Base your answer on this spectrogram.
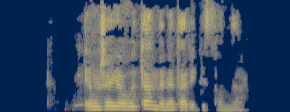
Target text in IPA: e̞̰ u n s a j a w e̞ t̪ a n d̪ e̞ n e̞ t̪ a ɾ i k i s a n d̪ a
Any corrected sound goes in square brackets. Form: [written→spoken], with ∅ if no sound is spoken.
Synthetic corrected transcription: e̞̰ u n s a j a w e̞ t̪ a n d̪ e̞ n e̞ t̪ a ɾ i k i s a n d̪ a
